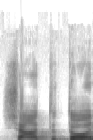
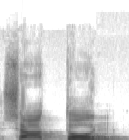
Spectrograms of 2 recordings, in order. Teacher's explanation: താവും തേസും കൂടി ഒന്നിച്ച് ഇരട്ടിച്ചാണ് ഉച്ചരിക്കുന്നത്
